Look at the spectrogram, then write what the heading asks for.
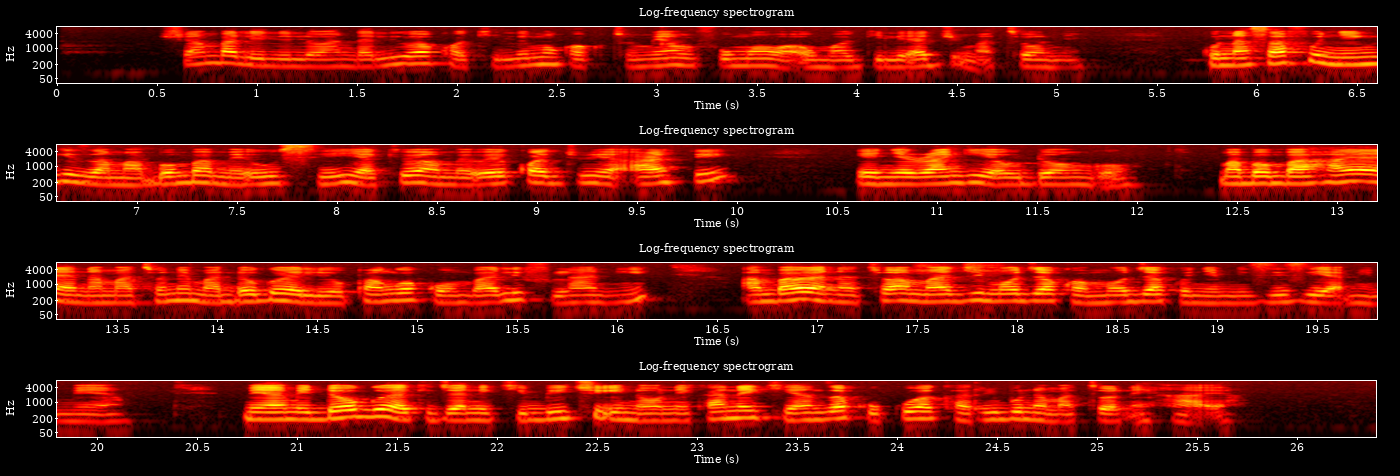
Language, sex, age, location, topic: Swahili, female, 25-35, Nairobi, agriculture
